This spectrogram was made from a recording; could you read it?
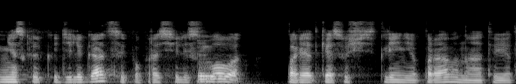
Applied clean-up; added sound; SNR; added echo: neural mask model DeepFilterNet 3.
